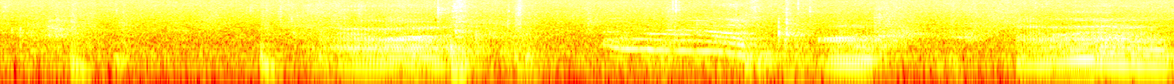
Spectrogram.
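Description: A dog gives odd, drawn-out groaning whines that slide up and down in pitch.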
